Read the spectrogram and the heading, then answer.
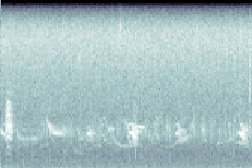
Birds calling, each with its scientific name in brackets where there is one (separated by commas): Hawaii Amakihi (Chlorodrepanis virens), Eurasian Skylark (Alauda arvensis)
